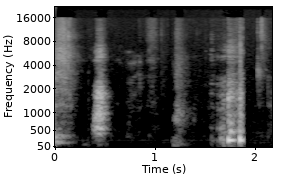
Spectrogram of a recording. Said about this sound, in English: My dog's crying at the porcelain doll. Yeah, of course it is, because it can sense evil.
